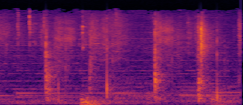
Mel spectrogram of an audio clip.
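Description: Quick footsteps of shoes on a hard floor, a sharp step about every half second, over soft background music with long held notes.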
